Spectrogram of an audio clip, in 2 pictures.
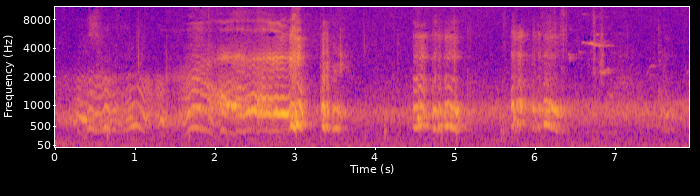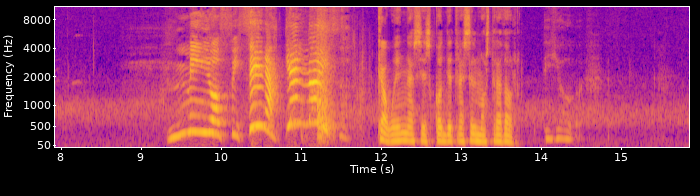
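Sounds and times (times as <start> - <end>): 
frightened baby crying: 0.2 - 3.7, 4.5 - 6.5
speech: 9.4 - 14.6.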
